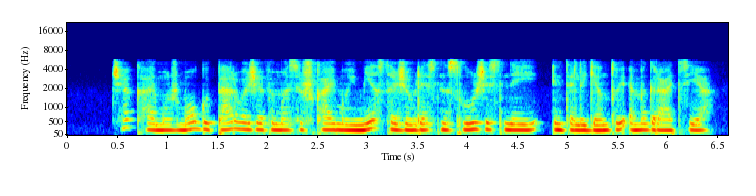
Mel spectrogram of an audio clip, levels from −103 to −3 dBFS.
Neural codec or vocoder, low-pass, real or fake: none; 5.4 kHz; real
